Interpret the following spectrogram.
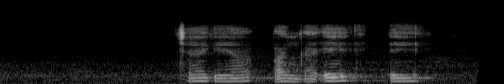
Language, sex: Tswana, male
